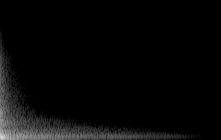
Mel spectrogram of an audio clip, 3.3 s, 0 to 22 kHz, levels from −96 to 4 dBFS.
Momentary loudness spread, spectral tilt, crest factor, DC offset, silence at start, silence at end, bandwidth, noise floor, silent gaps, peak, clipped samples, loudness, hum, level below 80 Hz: 24 LU; -11 dB/octave; 24 dB; under 0.1%; 0 s; 2.7 s; 2.4 kHz; -85 dBFS; none; -10 dBFS; under 0.1%; -34 LUFS; none; -42 dBFS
